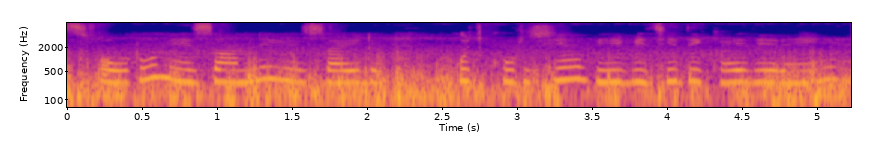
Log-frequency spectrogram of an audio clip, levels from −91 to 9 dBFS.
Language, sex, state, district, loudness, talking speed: Hindi, female, Uttar Pradesh, Shamli, -16 LUFS, 150 wpm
